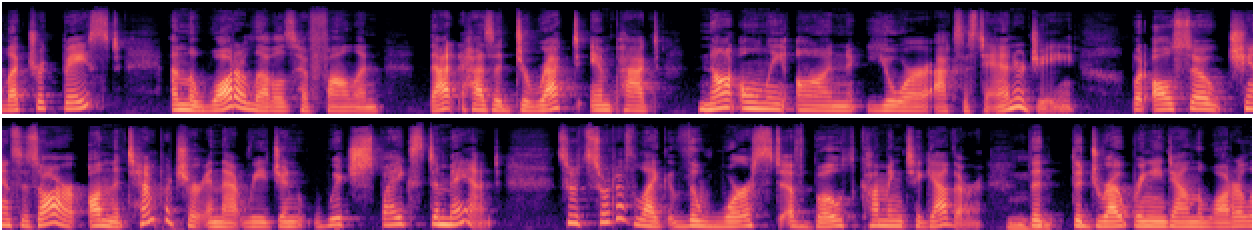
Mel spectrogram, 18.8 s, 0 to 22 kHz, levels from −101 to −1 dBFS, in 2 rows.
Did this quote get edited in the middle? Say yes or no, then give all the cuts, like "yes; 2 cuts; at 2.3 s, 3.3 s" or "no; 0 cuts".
no; 0 cuts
